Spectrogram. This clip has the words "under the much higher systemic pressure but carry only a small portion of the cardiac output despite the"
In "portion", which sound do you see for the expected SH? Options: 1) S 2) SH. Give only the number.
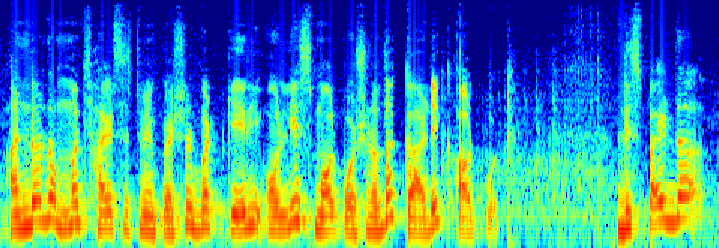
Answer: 2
